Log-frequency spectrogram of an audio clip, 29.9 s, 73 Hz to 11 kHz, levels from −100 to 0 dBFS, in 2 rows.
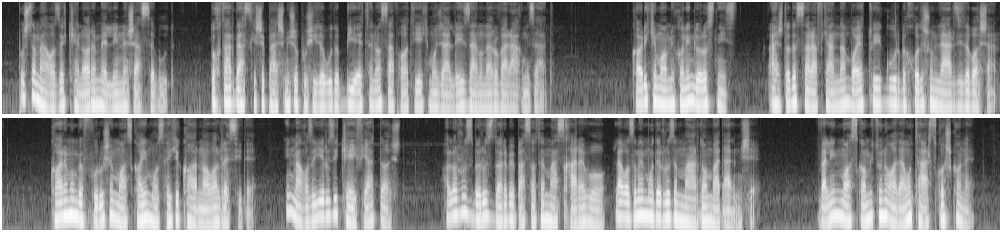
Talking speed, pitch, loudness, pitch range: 150 wpm, 110 Hz, -14 LUFS, 100-120 Hz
